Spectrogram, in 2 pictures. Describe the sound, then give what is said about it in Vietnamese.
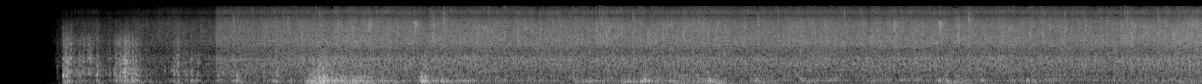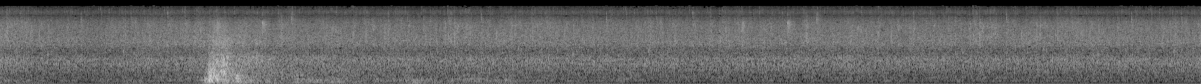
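Heavy rain pours down steadily from a sudden storm. A constant dense hiss runs throughout, with a low thunder rumble early on and a sharp thunderclap near the middle. “mây đen bỗng từ đâu kéo đến, một chốc mưa đổ xuống và kéo dài mãi không ngớt.”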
